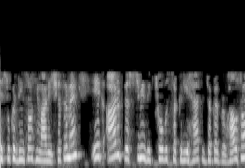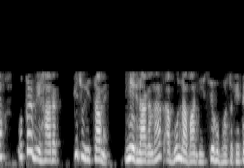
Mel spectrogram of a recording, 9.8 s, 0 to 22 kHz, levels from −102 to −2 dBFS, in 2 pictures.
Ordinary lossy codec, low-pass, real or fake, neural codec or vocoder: MP3, 24 kbps; 3.6 kHz; fake; codec, 24 kHz, 3.1 kbps, DualCodec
